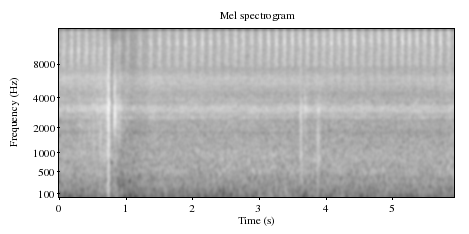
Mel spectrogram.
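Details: A wart-biter (Decticus verrucivorus), perched on a thistle seed head and recorded in 2021, stridulates in a steady train of fine, high-pitched ticking pulses.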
